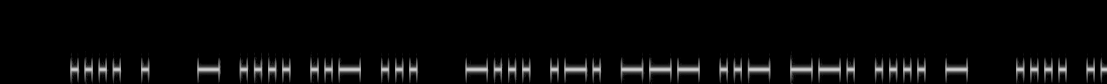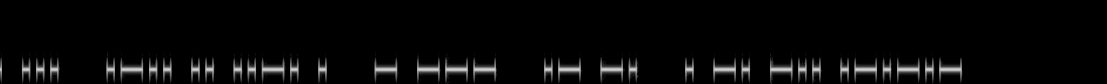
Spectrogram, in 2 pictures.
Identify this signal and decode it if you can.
Morse code, heard as a keyed tone, about 17 wpm, 700 Hz. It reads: HE THUS BROUGHT HIS LIFE TO AN END.
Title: Sentences from Top 1000 Words - Review Part 5 - 17wpm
